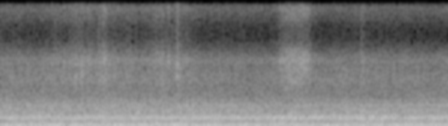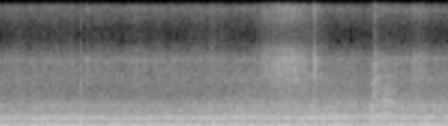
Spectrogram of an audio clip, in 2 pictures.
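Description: Steady running noise heard inside a moving Odakyu Odawara Line electric commuter train: a continuous rumble with a constant hum.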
